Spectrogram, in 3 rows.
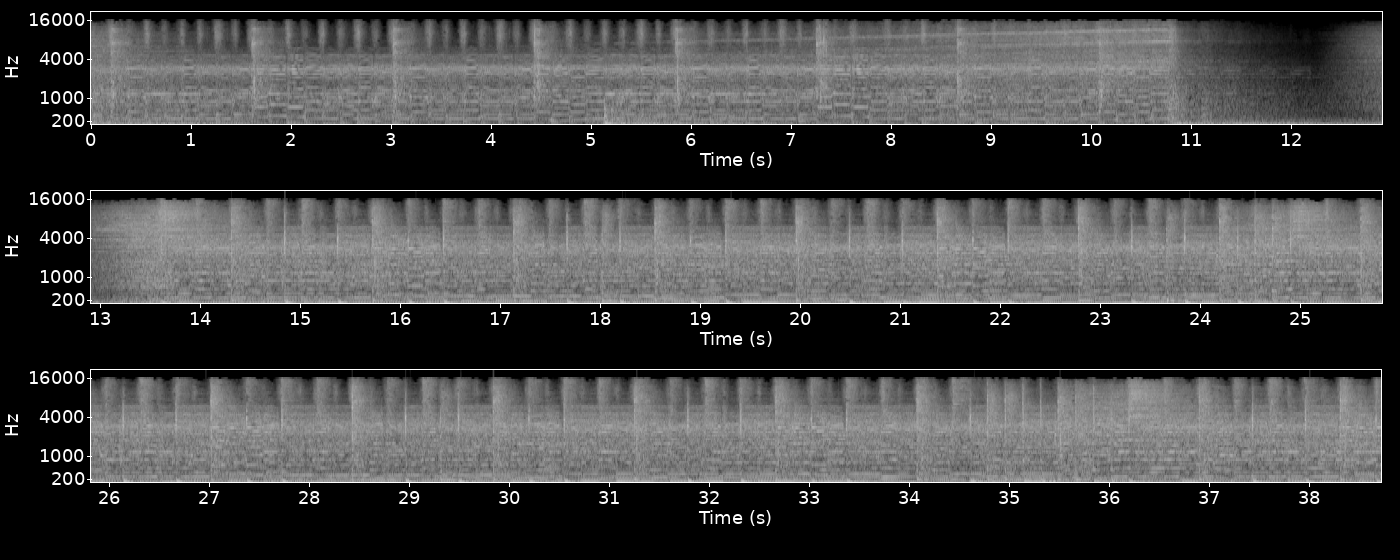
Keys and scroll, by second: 8.8 ctrl+z.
